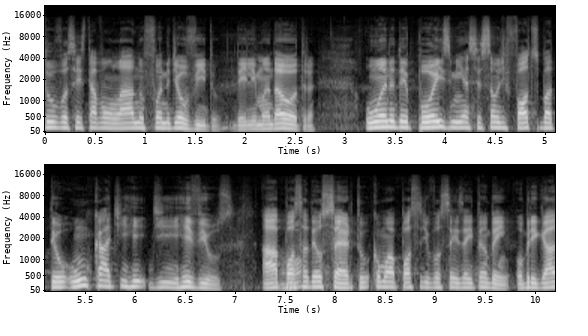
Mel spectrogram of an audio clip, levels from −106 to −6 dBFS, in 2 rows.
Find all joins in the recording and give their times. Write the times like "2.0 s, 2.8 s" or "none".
8.4 s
